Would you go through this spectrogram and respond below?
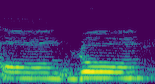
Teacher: इसको बोलते समय हर्ष स्वर से तिगुना समय लगता है, तो ये प्लुत स्वर है।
